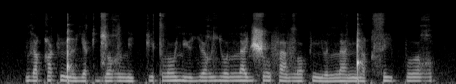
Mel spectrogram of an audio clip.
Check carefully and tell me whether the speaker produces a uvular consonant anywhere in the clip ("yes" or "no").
yes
